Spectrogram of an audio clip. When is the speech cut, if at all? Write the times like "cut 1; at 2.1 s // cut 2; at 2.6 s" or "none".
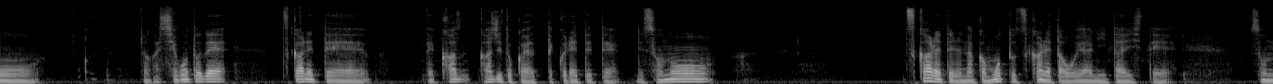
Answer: cut 1; at 4.1 s // cut 2; at 6.3 s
